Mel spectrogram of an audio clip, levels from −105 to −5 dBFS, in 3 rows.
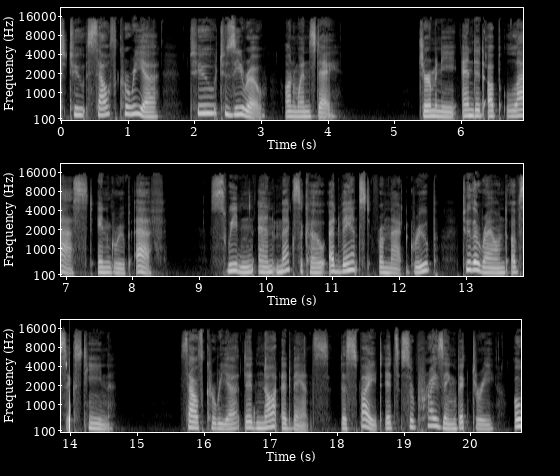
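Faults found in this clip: DAB burbling in the speech at 13.80–14.10 s and 16.74–16.76 s. Short noise blips in single sub-bands. Weak-reception bit errors beat error correction and corrupt the MP2 audio data.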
